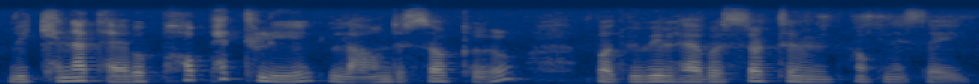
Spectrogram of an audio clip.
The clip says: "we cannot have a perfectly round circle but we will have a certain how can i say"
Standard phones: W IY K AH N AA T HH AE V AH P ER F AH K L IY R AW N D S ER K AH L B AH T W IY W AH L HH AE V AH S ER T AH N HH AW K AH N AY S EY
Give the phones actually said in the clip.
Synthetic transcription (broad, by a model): W IY K AH N AA T HH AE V AH P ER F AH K L IY L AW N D S ER K AH L B AH T W IY W AH L HH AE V AH S ER T AH N HH AW K AH N AY S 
